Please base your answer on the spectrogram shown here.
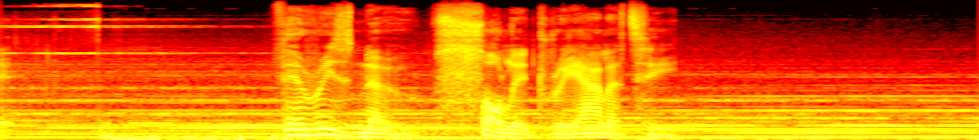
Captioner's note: voiceover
